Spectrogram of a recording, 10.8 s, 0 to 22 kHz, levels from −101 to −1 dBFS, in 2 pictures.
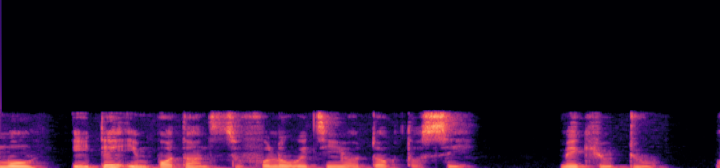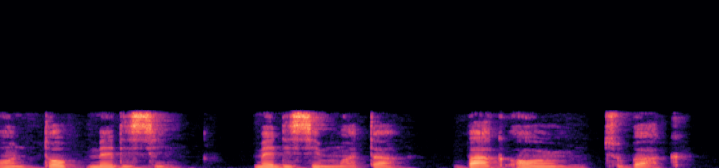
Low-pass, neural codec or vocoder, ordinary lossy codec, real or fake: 7.2 kHz; none; none; real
